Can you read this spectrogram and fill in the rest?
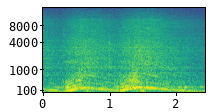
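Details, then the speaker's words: VW Corrado OBD1 VR6 automatic, first start on the swapped-in stock ECU: fires up quickly, blips revs twice, then settles to a steady, even idle with no knocks or misses; normal start and idle. "so we'll see if it fires up with that stock ECU"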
